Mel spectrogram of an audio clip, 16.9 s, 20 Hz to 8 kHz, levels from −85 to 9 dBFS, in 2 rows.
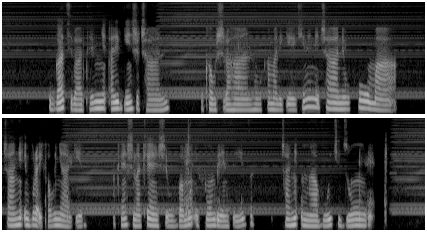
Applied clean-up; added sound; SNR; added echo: none; Harmonica; 19 dB; none.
